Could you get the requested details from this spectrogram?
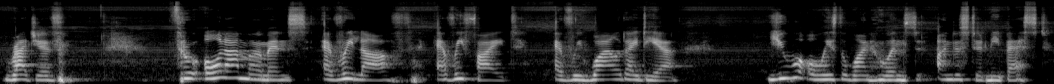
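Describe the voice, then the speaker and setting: A middle-aged woman delivering a prepared farewell speech with heartfelt, emphatic and deliberate phrasing. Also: medium pitch, a bit bright, rough recording. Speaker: sister giving a farewell eulogy.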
